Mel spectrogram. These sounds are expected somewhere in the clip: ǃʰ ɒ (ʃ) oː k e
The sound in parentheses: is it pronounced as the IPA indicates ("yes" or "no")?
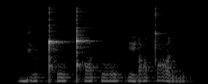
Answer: no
